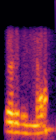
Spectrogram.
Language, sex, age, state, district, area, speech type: Tamil, female, 30-45, Tamil Nadu, Chennai, urban, conversation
